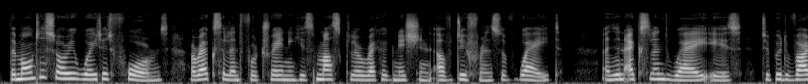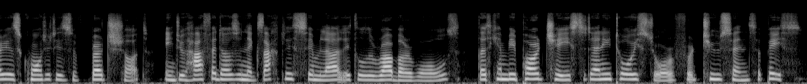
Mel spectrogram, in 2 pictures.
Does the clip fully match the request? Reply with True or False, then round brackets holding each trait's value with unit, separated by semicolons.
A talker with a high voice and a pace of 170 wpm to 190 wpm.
True (215 Hz; 175 wpm)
